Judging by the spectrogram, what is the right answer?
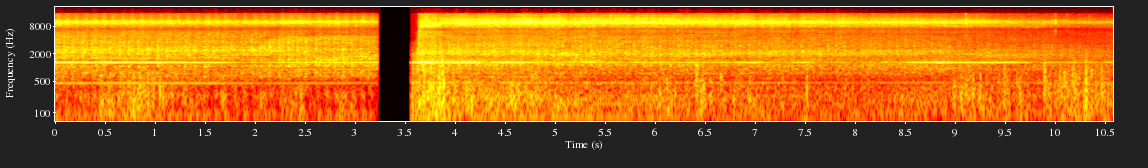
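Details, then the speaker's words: Yezdi Adventure motorcycle after its second service: a constant high-pitched whistle holds one pitch over the running engine while riding and never varies; source and cause unclear. "गाड़ी में से constant whistle का sign आने लगा है second service के बाद।"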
